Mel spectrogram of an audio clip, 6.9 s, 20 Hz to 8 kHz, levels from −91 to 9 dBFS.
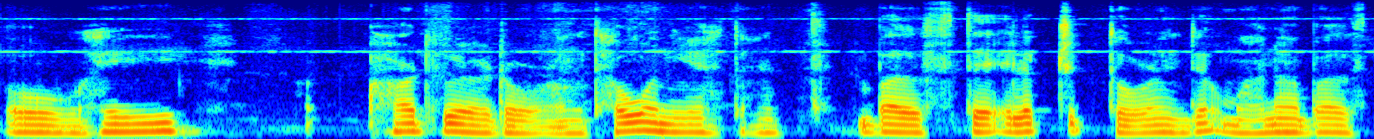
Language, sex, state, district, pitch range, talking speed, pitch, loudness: Mizo, female, Mizoram, Aizawl, 110-125 Hz, 150 wpm, 115 Hz, -17 LUFS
